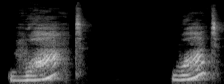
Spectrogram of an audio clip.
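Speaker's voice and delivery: "What" sliding sharply upward; mock incredulous rising "What"; disbelieving. Patient hearing of eleven cavities, mock disbelief. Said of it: "You just cannot believe it".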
